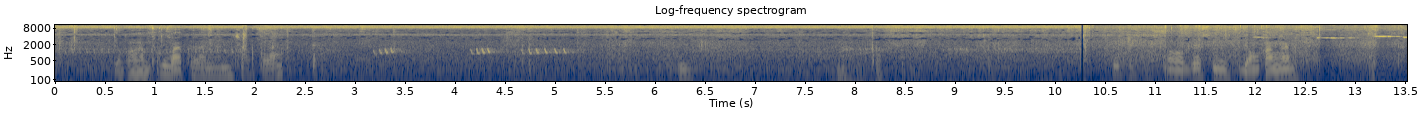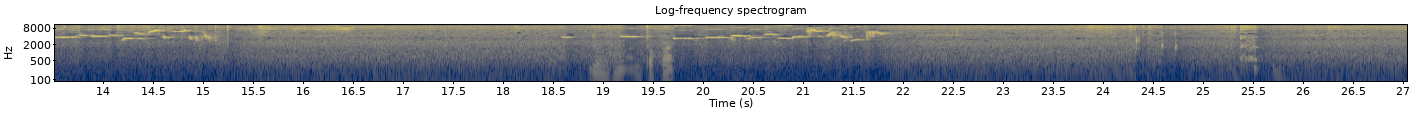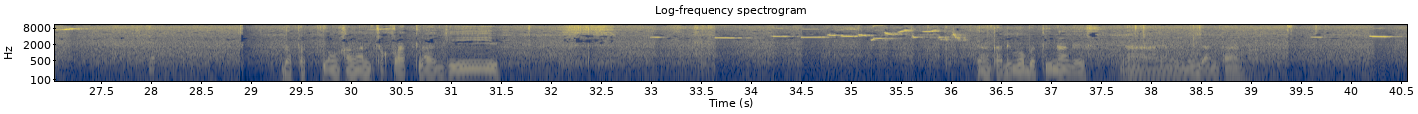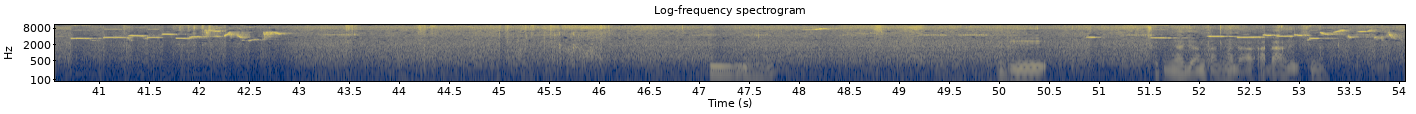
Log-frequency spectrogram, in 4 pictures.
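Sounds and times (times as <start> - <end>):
small birds chirping: 0.0 - 16.8, 18.0 - 23.0, 23.8 - 28.2, 28.8 - 54.0
forest background hiss: 0.0 - 54.0
close rustles: 43.4 - 46.8, 48.4 - 49.9.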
